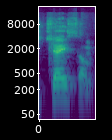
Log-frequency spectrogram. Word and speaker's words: Jaysam: Is it Jaysam or Jaysam? So it's actually neither. It's Jaysam.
